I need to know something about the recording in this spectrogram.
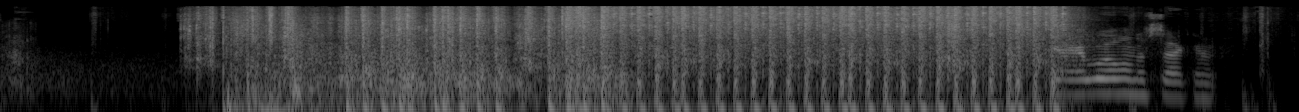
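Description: A light machine gun fires a long burst.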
